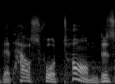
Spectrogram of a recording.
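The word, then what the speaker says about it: Fortemps: be said that house fort tom does not acknowledge the efforts of a rally that's pronounced for tom it was in the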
